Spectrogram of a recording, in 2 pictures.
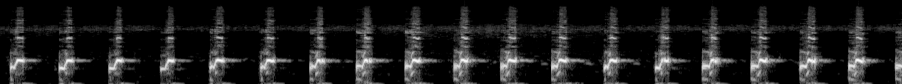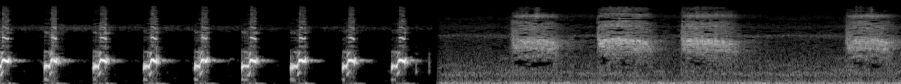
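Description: White-breasted waterhen calling: one loud, short, falling note repeated over and over, about two a second, for some thirteen seconds. The sound then cuts to a hissy background with four harsh screeching calls of spotted owlets.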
